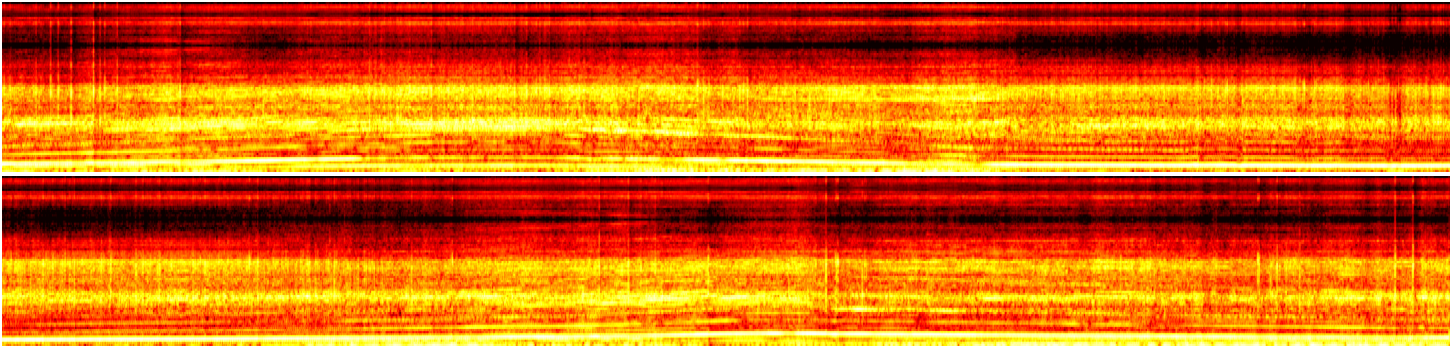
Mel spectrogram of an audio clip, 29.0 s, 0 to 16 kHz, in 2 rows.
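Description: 2001 Honda CBR600 F4i's inline-four engine running hard under steady wind rush, heard from the bike itself. The engine pitch climbs and falls back twice, peaking about five seconds in and again about twenty-two seconds in, and holds steady in between.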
